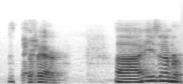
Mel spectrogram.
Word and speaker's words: Zverev: look at the other one, it's Cork and Zareva. Did I spell that? Did I say that right? Zverev.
